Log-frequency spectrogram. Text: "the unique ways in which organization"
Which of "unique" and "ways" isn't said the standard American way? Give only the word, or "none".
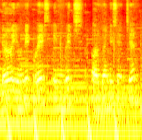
ways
